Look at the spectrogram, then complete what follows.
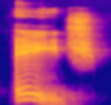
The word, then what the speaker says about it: age: syllable word it's easy it's always age for example age or page and cage use the long a like say and day with a J at the end like juice and jump age age page cage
